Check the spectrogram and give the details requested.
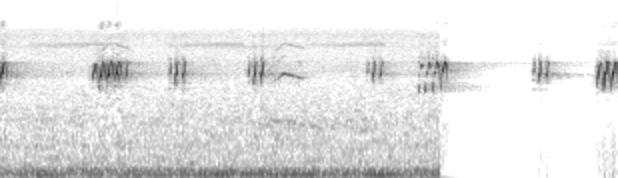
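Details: Munia chirping: short high, slightly buzzy notes repeated about twice a second over a low rumbling hum, which cuts out near the end, leaving a few clean chirps.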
